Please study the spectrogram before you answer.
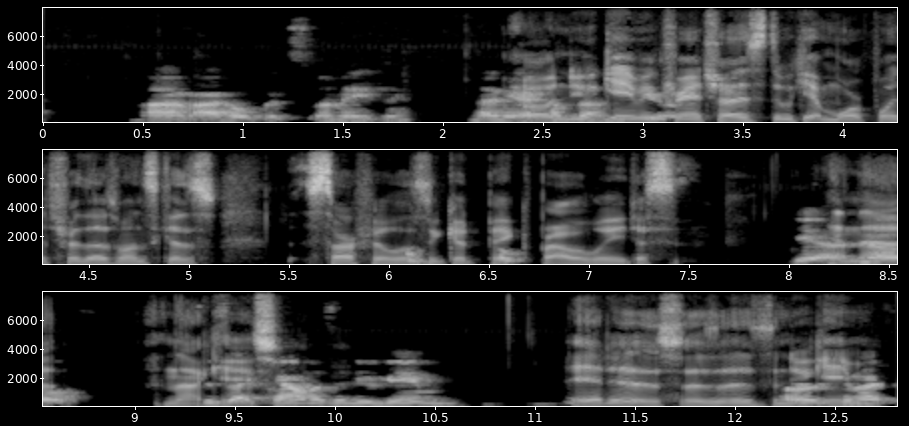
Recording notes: Sorry about the audio quality, did realize there was any errors until the end and tried to salvage what we could.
